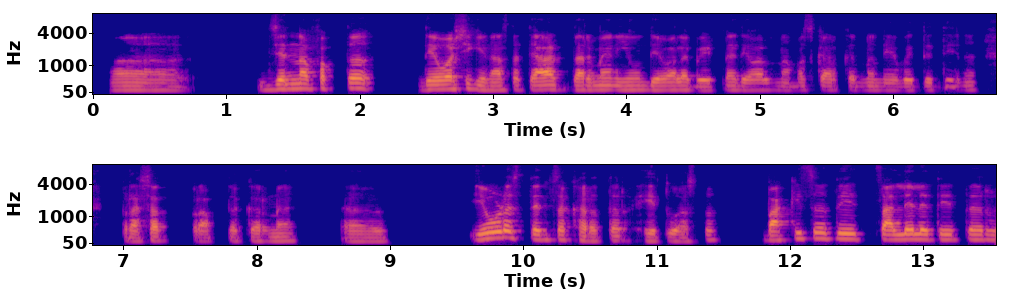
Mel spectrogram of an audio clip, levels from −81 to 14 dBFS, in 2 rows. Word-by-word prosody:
अ, 105 -2 -4 0.7
ज्यांना 135 +2 +5
फक्त 135 +2 -1 0.5
देवाशी 130 +2 +4
घेणं 110 -3 -2
असतात 105 - -5
त्या 115 +1 +8 0.2
दरम्यान 110 +1 0
येऊन 110 0 -4
देवाला 110 0 +1
भेटणं, 110 +2 -2
देवाला 105 -1 -3
नमस्कार 105 +1 -7
करणं, 105 0 -9
नैवेद्य 100 +1 -5
देणं, 195 - -11 0.4
प्रसाद - - 0 0.2
प्राप्त - - -6
करणं. 105 +1 -5 0.4
अ, - - -10 1.0
एवढंच 190 +4 +7
त्यांचं 140 -1 +1
खरं 115 -4 -1
तर 120 -1 -2
हेतू 105 0 -2
असतो. 95 +8 -10 0.4
बाकीचं 165 +7 +3
ते 160 -1 +6 0.2
चाललेलं 145 +1 +7
ते 145 -1 0
तर, 140 -1 +1
110 Hz, 135 wpm, -25 LUFS, 105-140 Hz, 1.0 s, त्या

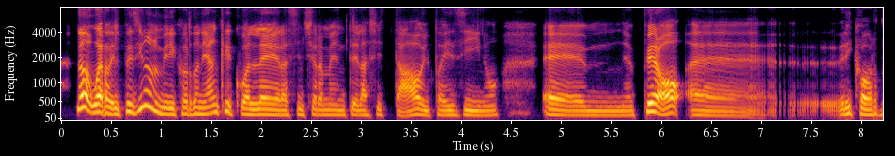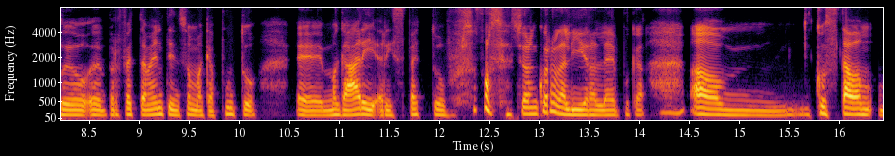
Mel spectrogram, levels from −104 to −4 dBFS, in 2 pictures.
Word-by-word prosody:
No 340 - +9
guarda, 205 -5 +8
il 155 - +1
paesino 310 - +2
non 240 - +1
mi 165 - -1
ricordo 165 +2 -2
neanche 200 +6 -2
qual 155 -2 0
era 145 -2 +1
sinceramente, 140 -1 -6
la 135 -1 -4
città 145 +1 -4
o 150 - +1
il 125 - -6
paesino. 130 0 -5 0.4
Ehm, 125 -3 -2
però, 225 -3 +8
ehm, 120 -5 -7 0.8
ricordo, 145 -4 0
ehm, 140 -3 -1
perfettamente 150 +1 -2
insomma 135 -1 -4
che 125 - -7
appunto, 145 +2 -5 0.3
ehm, 125 -3 -2
magari 145 +1 +3
rispetto 145 +3 -5
f 120 - -15
s 285 - -9
forse 155 - 0
c'era 175 +4 -2
ancora 210 +7 -1
la 175 - +2
lira 145 -1 +1
all'epoca, 135 +1 -5 0.4
uhm, 135 -4 0
costava, 170 -4 +4
mhmm, 150 -1 -1
145 Hz, 140 wpm, -20 LUFS, 130-155 Hz, 0.8 s, No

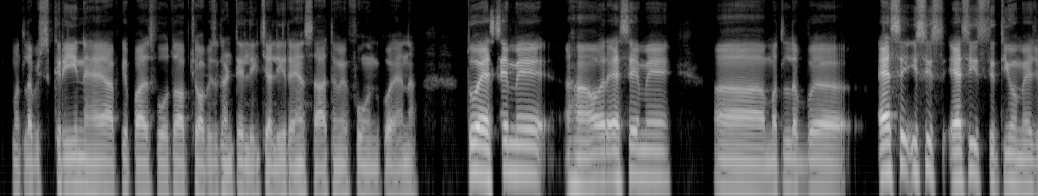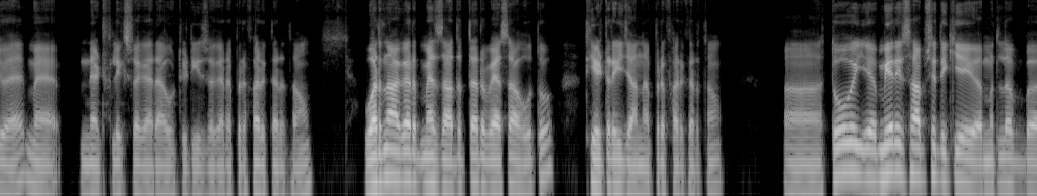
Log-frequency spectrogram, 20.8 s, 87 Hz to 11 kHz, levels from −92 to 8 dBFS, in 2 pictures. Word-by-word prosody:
मतलब 100 +1 -6
स्क्रीन 110 +1 -1
है 100 0 0
आपके 100 +1 -3
पास 100 -1 -2
वो 100 - -4
तो 105 - -4
आप 100 - -2
24 95 -2 -4
घंटे 95 0 -4
लेके 95 0 -5
चल 95 -3 -2
ही 100 - -2
रहे 90 -2 -2
हैं 95 - -1
साथ 90 -1 -4
में 95 - -5
फोन 90 -2 -6
को, 90 - -6
है 90 -1 -6
ना? 95 -2 -8 0.5
तो 160 +1 +8
ऐसे 150 +3 +6
में 155 -1 +3 0.3
हाँ 115 -1 +2
और 130 +1 +2
ऐसे 135 +3 +3
में 135 -1 0
अ, 105 -4 -2
मतलब 105 0 -5 0.7
ऐसे 160 +5 +9
इस 165 0 0
इस 165 - -2
ऐसी 135 +4 +6
स्थितियों 120 -2 -4
में 110 -1 -2
जो 100 -1 -4
है 95 +6 -3
मैं 100 -6 -4 0.3
नेटफ्लिक्स 95 0 -5
वग़ैरह, 90 -1 -3
ओटीटीस 90 0 -9
वग़ैरह 90 0 -6
प्रेफर 95 +1 -4
करता 85 -1 -8
हूँ। 95 +5 -9 0.6
वरना 125 +5 +6
अगर 130 -1 +5
मैं 115 - +4
ज्यादातर 110 +2 0
वैसा 105 +2 +2
हो 100 -2 -2
तो 145 +4 -4 0.4
थिएटर 110 0 +2
ही 110 - +3
जाना 95 -2 -2
प्रेफर - - -6
करता - - -9
हूँ। 100 - -11 0.4
अ, 95 -1 -7
तो 155 +3 +3
य 140 -3 +2
मेरे 160 +3 +7
हिसाब 145 -2 +3
से - - +2
देखिए 120 -6 +1
मतलब 105 0 -5
105 Hz, 195 wpm, -24 LUFS, 95-130 Hz, 0.7 s, ऐसे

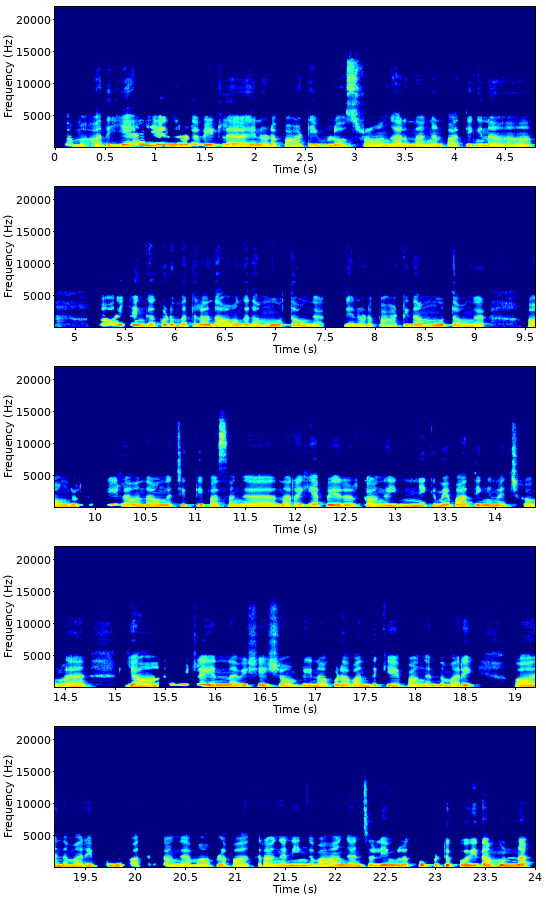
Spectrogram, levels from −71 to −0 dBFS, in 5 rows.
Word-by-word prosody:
ஆமா. 175 +1 -5
அது 195 +1 -1 0.2
ஏன் 365 +8 +1 0.2
என்னோட 210 0 +2
வீட்ல 210 +2 +2 0.2
என்னோட 190 -2 +1
பாட்டி 190 +4 -3
இவ்ளோ 175 +2 -1
ஸ்ட்ராங்கா 180 0 -2
இருந்தாங்கன்னு 175 0 -2
பார்த்தீங்கன்னா, 160 +2 -2 0.9
அ - - +1 0.3
எங்க 230 +5 +2
குடும்பத்தில 245 -2 +1
வந்து 235 +3 +2
அவங்க 200 +3 0
தான் 220 -2 -2
மூத்தவங்க. 200 -4 +1 0.3
என்னோட 165 0 -3
பாட்டி 185 +6 -4
தான் 205 -1 +1
மூத்தவங்க. 190 -4 0 0.5
அவுங்களுக்கு 195 - -1 0.2
கீழே 420 - -3
வந்து 200 +1 +1
அவுங்க 190 -1 +2
சித்தி 200 +1 -2
பசங்க 185 0 -1 0.4
நிறைய 205 +7 -1
பேர் 200 -1 +6
இருக்காங்க. 180 0 -2
இன்னிக்குமே 240 +5 +1
பார்த்தீங்கன்னு 195 -1 +2
வச்சுக்கோங்களேன். 175 0 -2 0.5
யார் 190 +4 +2 0.2
வீட்ல 435 - -3
என்ன 190 +2 +4
விசேஷம் 195 +1 -1
அப்பிடின்னா 175 0 -1
கூட 200 +2 +3
வந்து 175 +3 0
கேட்பாங்க. 175 -1 -1
இந்தமாரி 165 +3 +1 0.5
அ - - +3 0.2
இந்தமாரி 170 +1 +1
பொண்ணு 180 +2 +1
பாத்துருக்காங்க. 165 0 -5 0.2
மாப்பிள 175 +2 -1
பாக்குறாங்க 160 0 -2
நீங்க 165 0 +1
வாங்கன்னு, 185 0 +2
சொல்லி 185 +3 +4
இவுங்கள 175 -2 +3
கூப்பிட்டு 195 -1 +3
போய் 165 -2 +6
தான், 205 +1 +2
முன்ன 185 +1 +6
185 Hz, 140 wpm, -24 LUFS, 175-205 Hz, 0.9 s, பேர்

